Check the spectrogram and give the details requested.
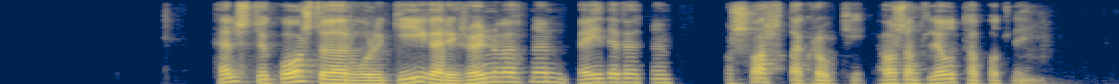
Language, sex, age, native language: Icelandic, male, 40-49, Icelandic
